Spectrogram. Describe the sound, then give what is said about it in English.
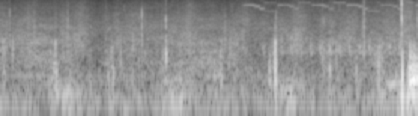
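Footsteps of a person running slowly give a series of soft, fairly regular thuds over low background noise, with a few louder steps near the end. “Going slow, but I'm trying to give you a feel for the run.”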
